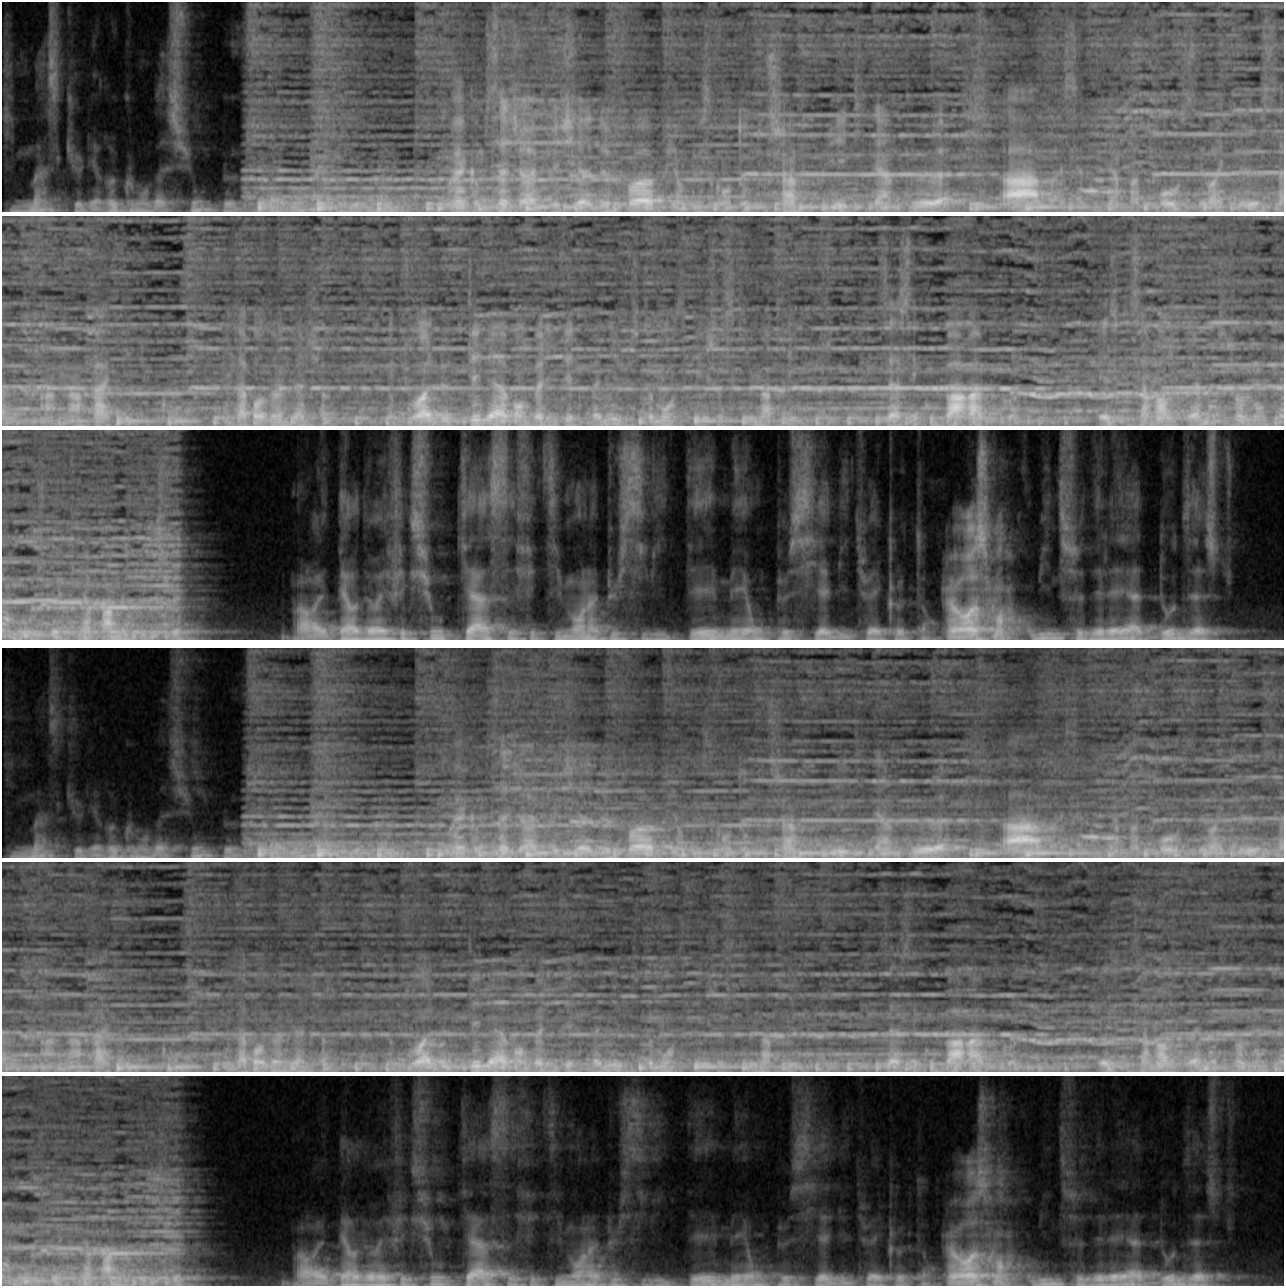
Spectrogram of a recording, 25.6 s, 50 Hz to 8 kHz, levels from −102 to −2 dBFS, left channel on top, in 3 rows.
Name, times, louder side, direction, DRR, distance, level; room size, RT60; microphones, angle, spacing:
voice 1, 0.0-2.8 19.0-25.3, left 2 dB, 80° left, 12 dB, 1.1 m, -40 dB
sound 1, 1.6-18.3, left 2 dB, 20° left, 0.9 m, -33 dB
voice 2, 3.0-10.7 11.1-14.1 14.4-15.3 15.8-18.3 23.4-23.8, left 3 dB, 55° left, 9 dB, 1.0 m, -30 dB
sound 2, 14.4-14.6 15.3-15.4 16.1-16.3 17.0-17.2 17.4-17.6 17.8-18.0 18.3-18.4 18.7-18.9 19.1-19.3 19.6-19.7 20.0-20.2 20.4-20.6 20.8-21.0 21.3-21.4 21.7-21.9, right 6 dB, 20° right, 2.4 m, -50 dB
22.5 x 11.0 x 5.4 m, 0.73 s
head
